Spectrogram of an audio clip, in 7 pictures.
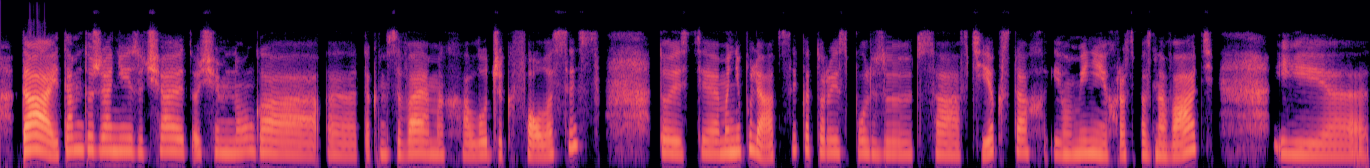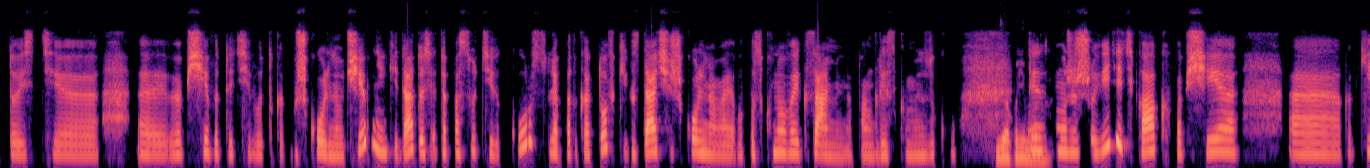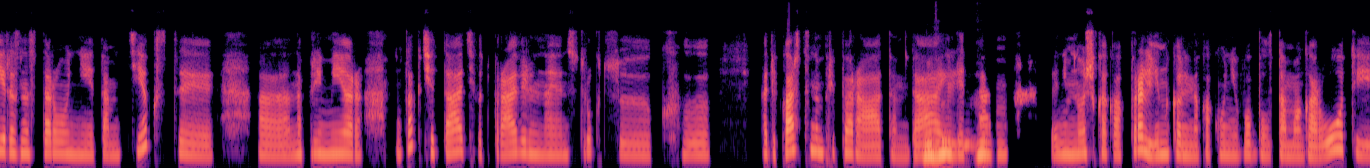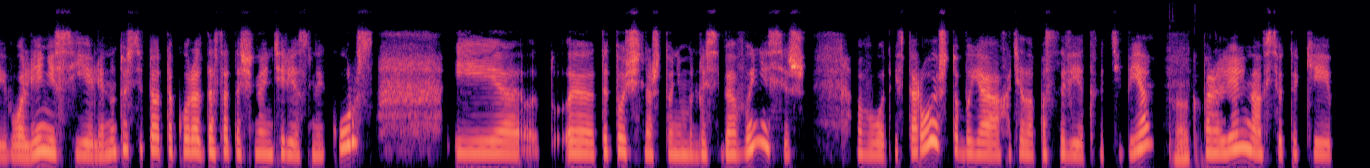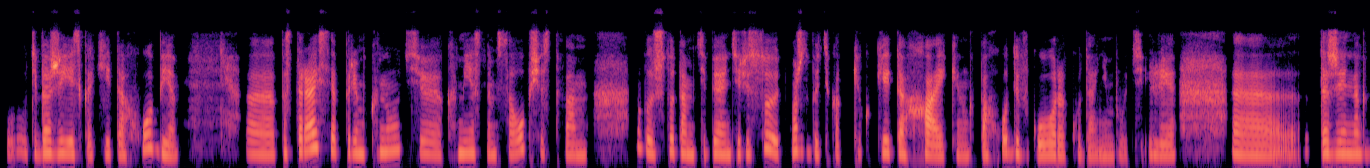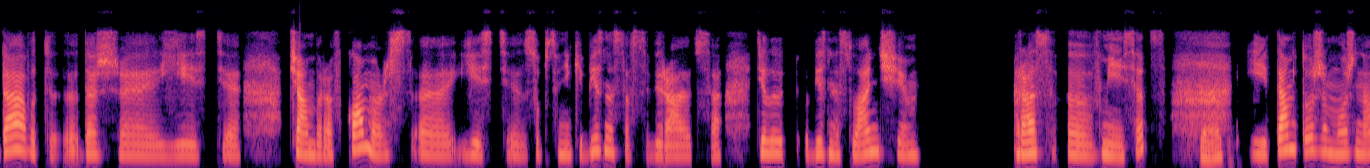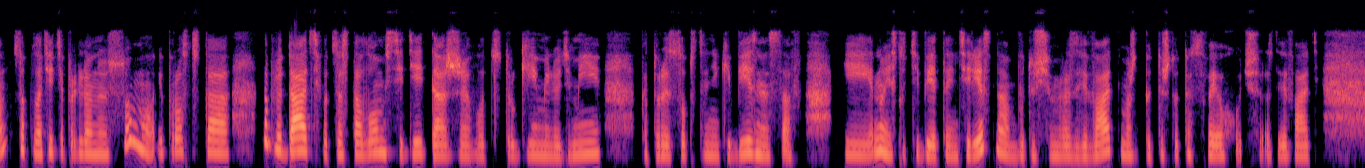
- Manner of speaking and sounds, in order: in English: "logic fallacies"; grunt; "какие-то" said as "кикукие-то"; in English: "Сhamber of commerce"
- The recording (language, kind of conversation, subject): Russian, advice, Как мне легче заводить друзей в новой стране и в другой культуре?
